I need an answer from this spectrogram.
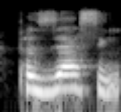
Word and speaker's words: possessing: tobacco product， possessing 注意下这个 possessing 这里是 z 的音 possessing 虽然都是 ss 但前后的读法是不一样的一定要注意 any lit tobacco lit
